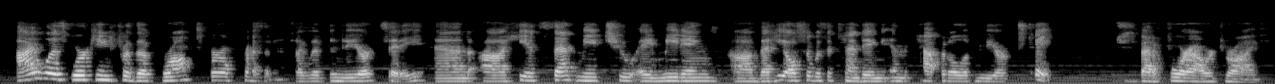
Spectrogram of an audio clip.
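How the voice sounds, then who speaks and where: A woman speaks at a moderate pace with a very deep, low pitch and ordinary pitch variation. Her loudness swings widely, and music plays in the background. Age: 60s. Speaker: near-death experience survivor. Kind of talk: testimony. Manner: conversational with fillers.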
